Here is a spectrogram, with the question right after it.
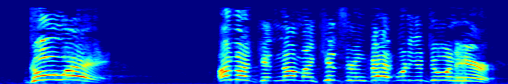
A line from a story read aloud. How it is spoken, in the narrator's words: he's yelling down the hall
